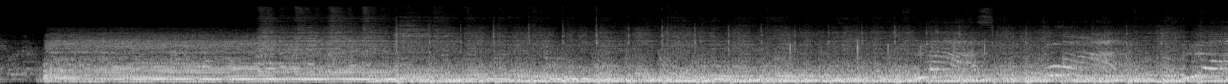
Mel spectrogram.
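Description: Live rock band starting a heavy song: distorted electric guitar chords ring out about half a second in, the drums and cymbals join a couple of seconds later, and the full band plays loud and dense from about four seconds on, with a voice coming in near the end.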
